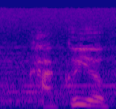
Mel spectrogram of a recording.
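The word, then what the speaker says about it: 鶴翼: 鶴の翼と書いて閣翼と読む。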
